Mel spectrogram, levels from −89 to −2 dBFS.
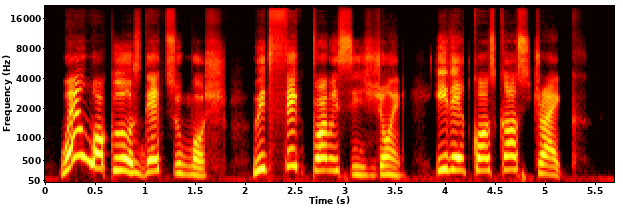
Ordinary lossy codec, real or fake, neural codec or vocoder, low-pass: none; fake; autoencoder, 48 kHz, 32 numbers a frame, DAC-VAE, trained on Japanese speech; none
